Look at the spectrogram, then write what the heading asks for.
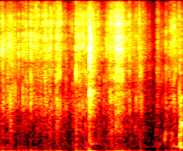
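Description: A fortune cookie's plastic wrapper crinkling continuously for under two seconds as it is unwrapped, a dense, bright crackle with irregular louder crunches, no voices.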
